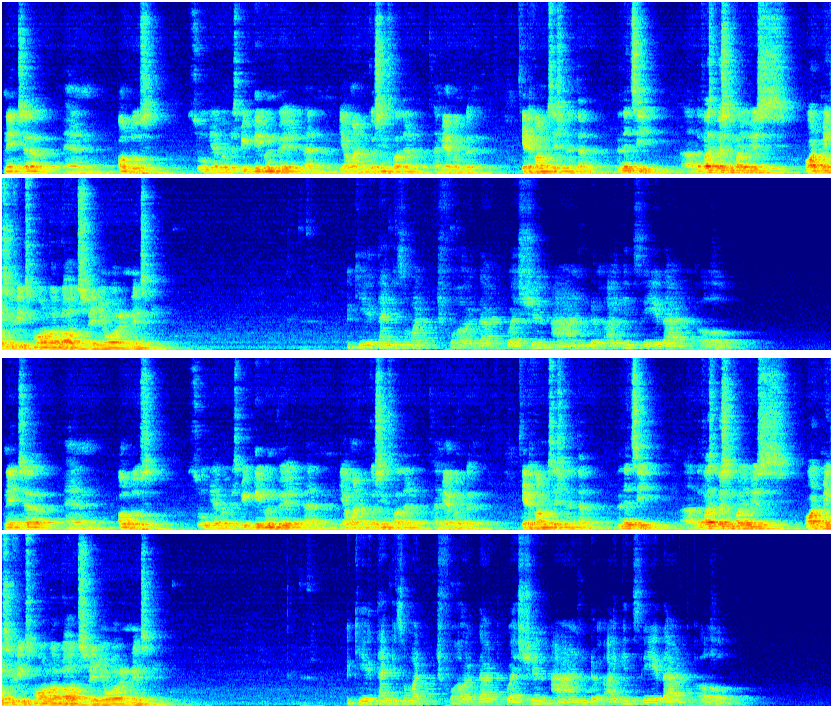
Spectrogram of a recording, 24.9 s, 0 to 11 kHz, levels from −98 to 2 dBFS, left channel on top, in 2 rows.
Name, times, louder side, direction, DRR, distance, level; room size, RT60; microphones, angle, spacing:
voice 1, 0.0-0.6 0.9-1.4 1.7-2.2 2.9-7.1 7.8-8.8 9.2-9.7 10.2-11.7 12.0-14.7, equal, 45° left, -8 dB, 1.2 m, -22 dB
voice 2, 17.6-23.3, right 2 dB, 25° right, 1 dB, 0.3 m, -35 dB
2.9 x 2.5 x 2.8 m, 1.1 s
head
